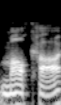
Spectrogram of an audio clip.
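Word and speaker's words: מלכה: I don't know if if you think about the pronunciation in Hebrew, Malkah is the word for queen. And then if it was going to be in construct, it'd be Malkat. So you'd hear like Malkat Shemayim or whatever.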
